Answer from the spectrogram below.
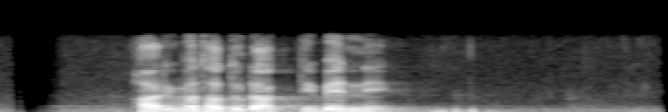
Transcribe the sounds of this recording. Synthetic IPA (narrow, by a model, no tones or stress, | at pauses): haɾimat̪ʰat̪uʈak̚t̪ibenːe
